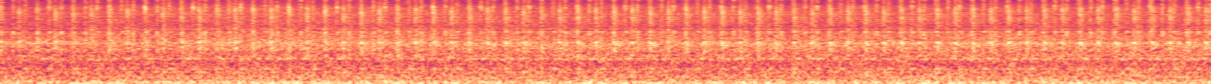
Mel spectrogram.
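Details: Honda Jazz GK idling with A/C on: fast uneven tapping and faint high whirr; mechanic suspects a bearing or the A/C/alternator belt, unconfirmed.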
